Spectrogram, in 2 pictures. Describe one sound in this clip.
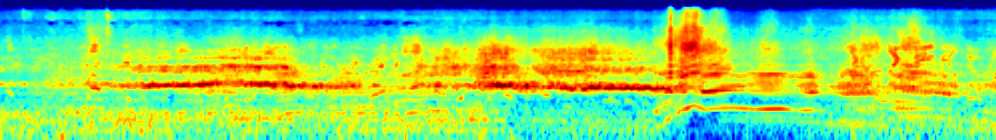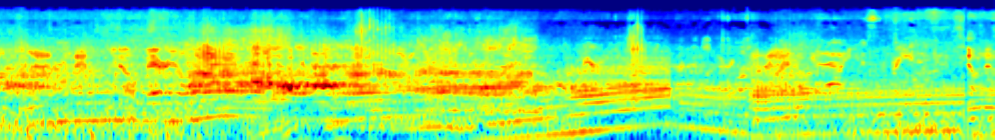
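A car engine revs hard and roars close by.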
